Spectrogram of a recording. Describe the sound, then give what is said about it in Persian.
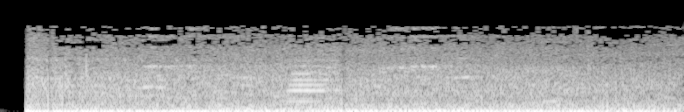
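Dense, steady roar of busy street traffic on the roads of Kabul, Afghanistan, on the second day of Eid during a Taliban-government ceasefire, with a few brief car horn toots rising out of the rumble, the clearest one midway through. Indistinct voices may mix into the din. “خبرنگار رادیو آزادی به جاده‌های کابل رفته و نظرات را در دومین روز آتش بس طالبان و دولت پرسیده است.”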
